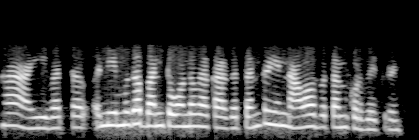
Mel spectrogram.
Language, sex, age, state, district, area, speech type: Kannada, female, 30-45, Karnataka, Gadag, rural, conversation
